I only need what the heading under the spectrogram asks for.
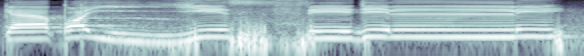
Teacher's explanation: طا کو موٹا کیا، کاف باریک، یا کو سخت کریں گے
